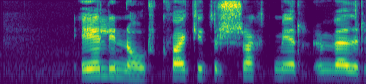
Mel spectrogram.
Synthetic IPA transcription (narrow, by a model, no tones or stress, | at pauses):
ɛːlinoːwɾ̥kʰvaːðcɛːt̪ʏɾ̥saxt̪mjɛɾʏmvɛðɾɪ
